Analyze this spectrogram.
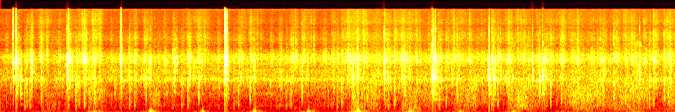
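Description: Horses galloping through shallow water on wet sand: a regular thud of hooves about twice a second under a constant crackling, spattering splash of water.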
